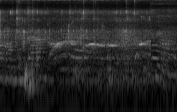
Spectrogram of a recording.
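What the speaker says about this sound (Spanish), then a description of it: "llenamos el agua, que es la cual vamos a usar para el jugo, con mucho cuidado." Water is poured carefully into a container for making juice at home, a soft continuous sloshing and trickling heard under a person talking.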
